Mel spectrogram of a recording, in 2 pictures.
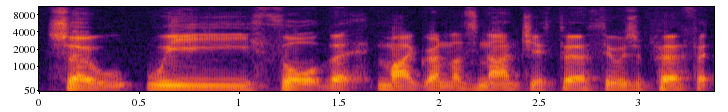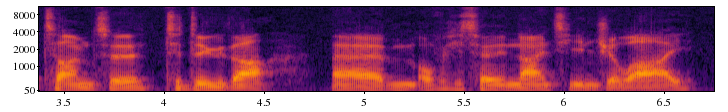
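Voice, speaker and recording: A young man speaking earnestly as a podcast guest, halting with fillers. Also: lowish voice, level tone, no room sound. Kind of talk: casual interview talk.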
